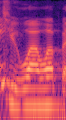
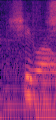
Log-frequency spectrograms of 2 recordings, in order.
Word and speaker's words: Chihuahua: Ah, no, pero ella es de Chihuahua, es de ah, Parral. – Se escribe Chihuahua, pero se dice... – Chihuahua. – Chihuahua.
